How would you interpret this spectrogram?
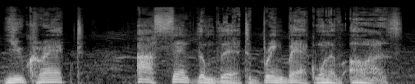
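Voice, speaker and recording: Slow, very deep menacing crime boss. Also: male voice, animated, heavily acted. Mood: cold, sardonic. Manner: slow, mocking, intimidating. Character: menacing, sardonic male crime boss, coolly threatening. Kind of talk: video game voice acting.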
